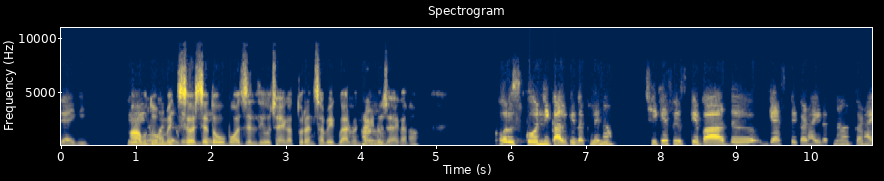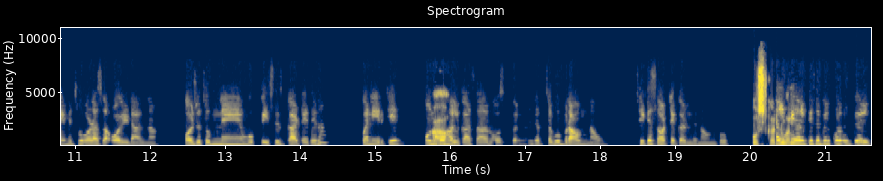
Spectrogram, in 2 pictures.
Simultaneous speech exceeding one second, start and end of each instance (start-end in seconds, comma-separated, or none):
0.9-2.2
